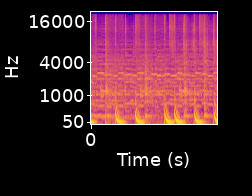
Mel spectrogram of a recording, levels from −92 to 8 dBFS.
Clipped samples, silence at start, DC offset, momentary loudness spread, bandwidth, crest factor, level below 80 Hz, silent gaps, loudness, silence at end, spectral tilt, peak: under 0.1%; 0 s; under 0.1%; 5 LU; over 20 kHz; 8 dB; -12 dBFS; none; -10 LUFS; 0 s; -5 dB/octave; 0 dBFS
